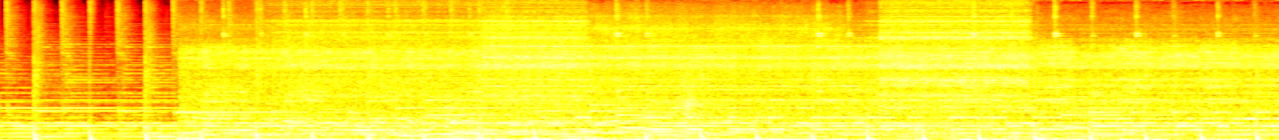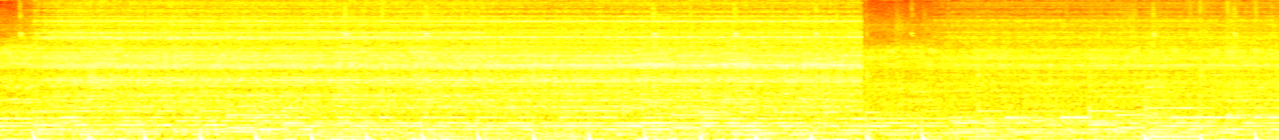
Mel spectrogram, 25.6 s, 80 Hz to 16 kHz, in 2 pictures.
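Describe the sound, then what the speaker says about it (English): An automatic diamond cutting machine faceting gold and silver jewelry beads with 360-degree rotation: continuous rapid mechanical ratcheting and clicking, loud and close, with bursts of high grinding hiss that start and stop. "diamond cutting machine could precisely tool each beads automatically using a 360-degree rotation"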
